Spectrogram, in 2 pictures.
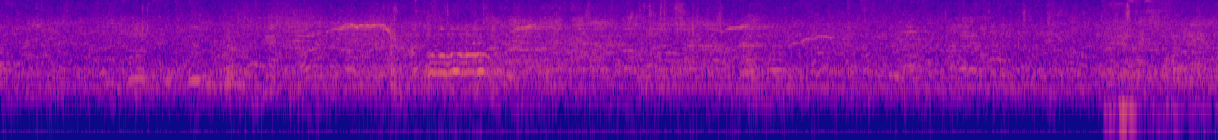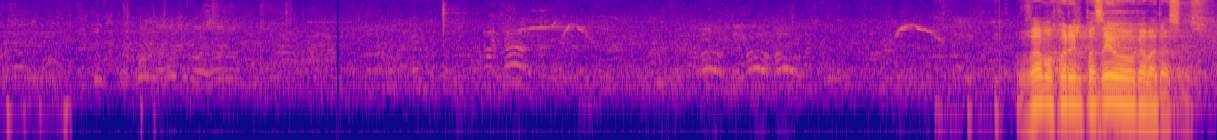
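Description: A crowd murmurs faintly in a large open arena.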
